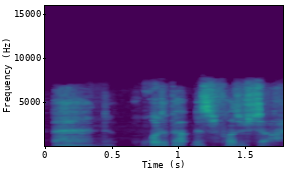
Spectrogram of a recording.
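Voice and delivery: the stag lord asking softly; quiet stag. A narrator's reading. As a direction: ask gently. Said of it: "Whiteheart asked".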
